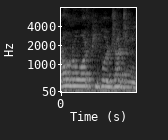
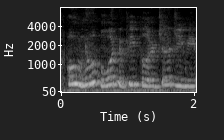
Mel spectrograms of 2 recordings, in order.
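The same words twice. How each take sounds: First: It is said in the speaker's normal voice. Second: It is said in a silly, goofy put-on voice. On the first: The thought feels serious and worrying. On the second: The thought is silly and need not be taken seriously.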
